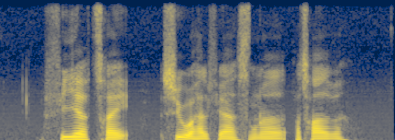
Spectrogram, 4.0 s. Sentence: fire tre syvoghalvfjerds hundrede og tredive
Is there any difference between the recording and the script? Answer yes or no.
no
